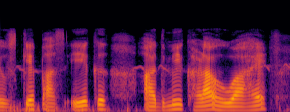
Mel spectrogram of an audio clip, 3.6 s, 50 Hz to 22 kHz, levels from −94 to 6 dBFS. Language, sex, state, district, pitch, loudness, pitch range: Hindi, male, Uttar Pradesh, Lucknow, 140 Hz, -22 LUFS, 130-155 Hz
